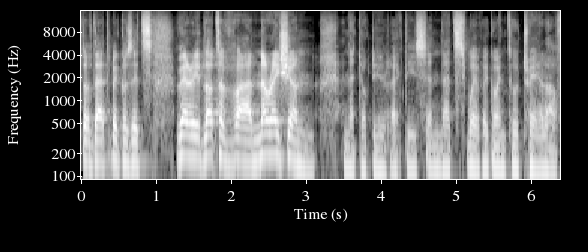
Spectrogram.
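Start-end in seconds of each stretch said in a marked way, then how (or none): 3.5-6.4 close-mic French-accented half-whisper. Describing the narration style of a text-based RPG, French-accented half-whisper. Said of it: "the French whisperer now".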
